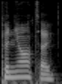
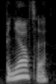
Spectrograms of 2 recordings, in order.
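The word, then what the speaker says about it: Piñata: pronounced Pinate. No. Pinata. It's got a little thing over the end, so it's in yeah.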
